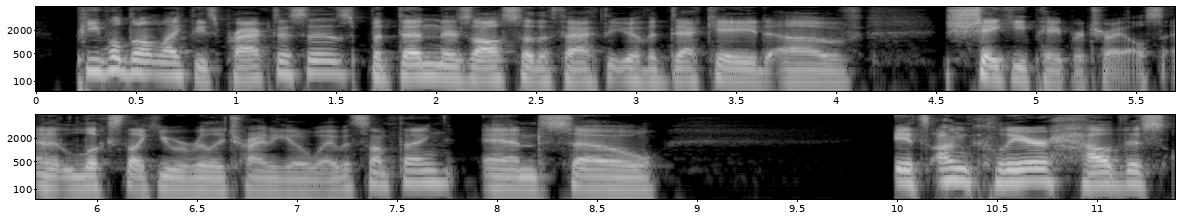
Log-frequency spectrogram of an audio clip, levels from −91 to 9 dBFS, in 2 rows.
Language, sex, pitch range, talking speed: English, male, 95-135 Hz, 205 wpm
